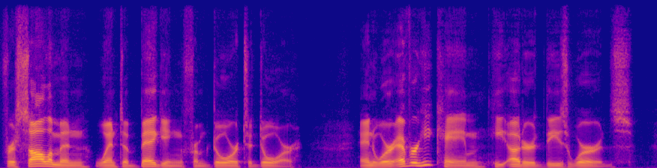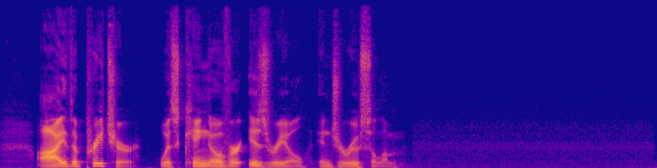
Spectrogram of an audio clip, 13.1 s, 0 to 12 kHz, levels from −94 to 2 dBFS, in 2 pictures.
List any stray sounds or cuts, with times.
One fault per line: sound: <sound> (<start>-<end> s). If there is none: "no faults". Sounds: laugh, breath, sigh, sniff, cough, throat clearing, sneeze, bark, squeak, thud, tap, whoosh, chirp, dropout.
no faults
